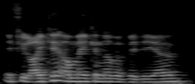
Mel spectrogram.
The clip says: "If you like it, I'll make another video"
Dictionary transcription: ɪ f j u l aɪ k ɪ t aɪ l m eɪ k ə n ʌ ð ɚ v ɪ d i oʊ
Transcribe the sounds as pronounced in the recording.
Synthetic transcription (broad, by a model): ɪ f j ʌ l aɪ k ɪ t aɪ l m eɪ k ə n ʌ ð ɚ v ɪ d i oʊ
